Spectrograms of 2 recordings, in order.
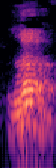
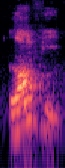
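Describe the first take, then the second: First: The word ends cleanly on the v sound. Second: An extra ee vowel is added after the v. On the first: "Você termina a pronúncia no V" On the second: "a gente colocou um I no final onde não tem"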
